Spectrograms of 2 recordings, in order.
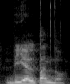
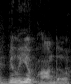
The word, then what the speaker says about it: Villalpando: Villalpando. Okay. Yeah. I always say Villalpando. That's wrong. Okay, that is wrong.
